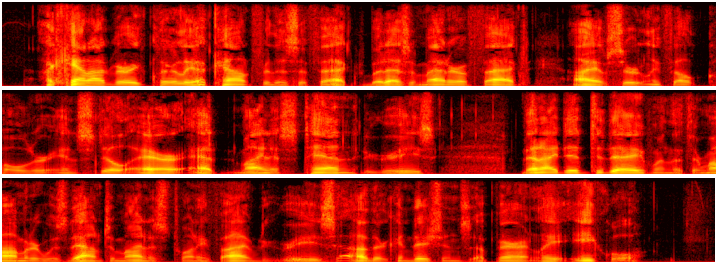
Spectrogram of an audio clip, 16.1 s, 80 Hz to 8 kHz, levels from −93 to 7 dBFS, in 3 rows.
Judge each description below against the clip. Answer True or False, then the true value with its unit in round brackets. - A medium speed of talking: True (150 wpm)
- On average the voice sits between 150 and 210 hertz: False (110 Hz)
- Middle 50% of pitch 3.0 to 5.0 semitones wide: False (2.6 semitones)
